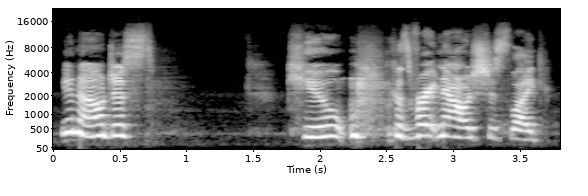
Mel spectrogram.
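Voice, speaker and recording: A woman's voice: high-pitched, takes it slowly, pushed and bright, slight background noise. A woman giving a casual, giggly, self-deprecating vlog tour from inside a small RV trailer, talking informally. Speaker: vlogger.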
